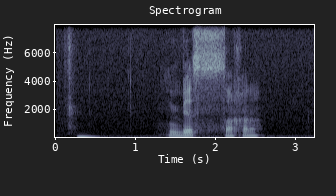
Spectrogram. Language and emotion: Russian, neutral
